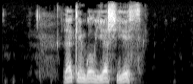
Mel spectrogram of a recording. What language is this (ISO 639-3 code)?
bak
